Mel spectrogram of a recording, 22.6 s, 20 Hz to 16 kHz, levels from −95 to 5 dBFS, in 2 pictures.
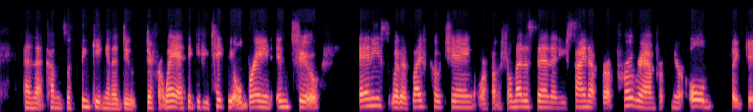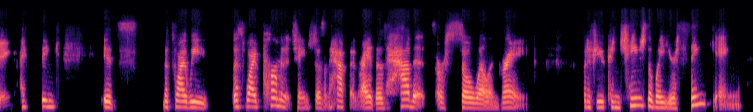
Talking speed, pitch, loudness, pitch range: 175 wpm, 195 Hz, -20 LUFS, 180-220 Hz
